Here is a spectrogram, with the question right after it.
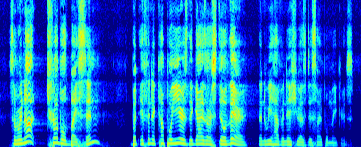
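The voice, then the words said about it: Mixed European accent. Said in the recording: “wondering about my accent ... My grandpa was born in Holland. My mother was born in Belgium ... I was born in France ... So I'm a mix.”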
